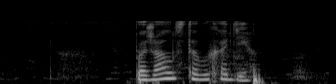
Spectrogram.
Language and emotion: Russian, neutral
